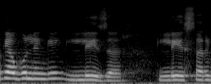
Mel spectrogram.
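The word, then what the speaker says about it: lessee: लेसी है, लेजी नहीं है, LAZY नहीं है, ये आलसी हो, ये लेसी है।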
